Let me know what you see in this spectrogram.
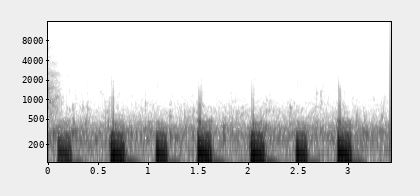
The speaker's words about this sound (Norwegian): Det siste der, det er lyden av en eh, vårkåt torsk. De snakker til hverandre på sitt helt eget kryptiske språk.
